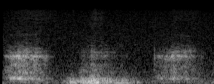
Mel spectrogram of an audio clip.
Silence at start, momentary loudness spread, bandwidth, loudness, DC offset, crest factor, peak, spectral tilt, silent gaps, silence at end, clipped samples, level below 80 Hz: 0.05 s; 11 LU; 14.5 kHz; -26 LUFS; under 0.1%; 18 dB; -8 dBFS; -7.5 dB/octave; none; 0 s; under 0.1%; -34 dBFS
